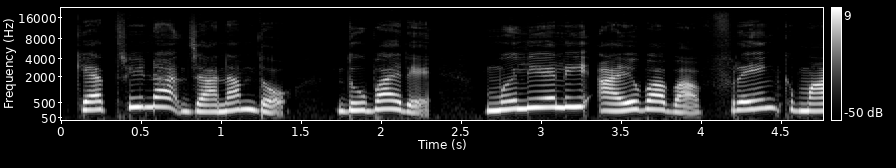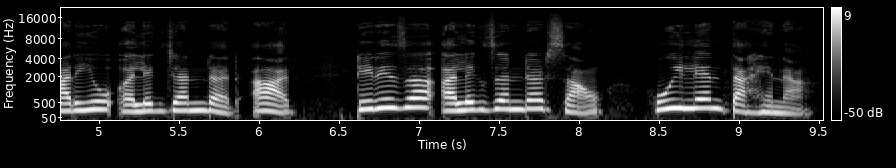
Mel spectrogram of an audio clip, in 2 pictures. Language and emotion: Santali, neutral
